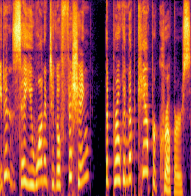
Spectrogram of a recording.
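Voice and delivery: upset, very high-pitched complaining tone. Reading out a list of lines, the speaker does the last one in an upset tone. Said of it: "in an upset tone".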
